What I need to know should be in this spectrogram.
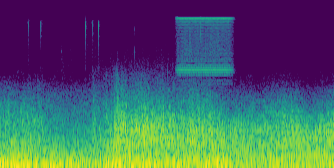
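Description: Laser weapons fire in a quick burst of zaps.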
